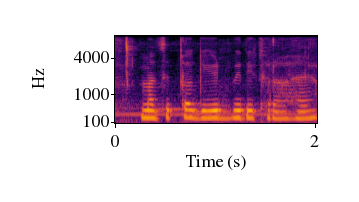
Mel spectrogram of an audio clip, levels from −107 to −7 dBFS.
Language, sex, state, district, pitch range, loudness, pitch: Hindi, female, Bihar, Gopalganj, 200-210 Hz, -34 LUFS, 205 Hz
